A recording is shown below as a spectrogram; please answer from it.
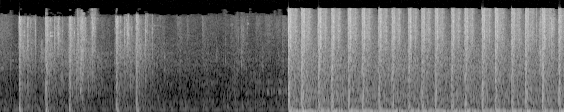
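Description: Video game gunfire: scattered single shots at first, then a dense, loud burst of rapid automatic fire that continues without a break to the end, with no voices.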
